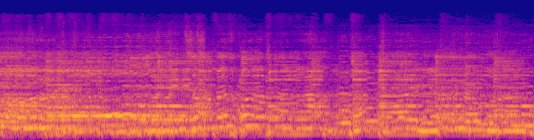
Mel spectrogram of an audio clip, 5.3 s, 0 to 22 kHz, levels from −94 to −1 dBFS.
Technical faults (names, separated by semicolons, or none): doubled audio track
